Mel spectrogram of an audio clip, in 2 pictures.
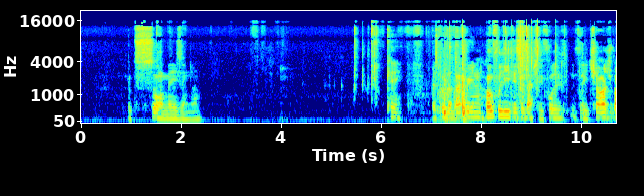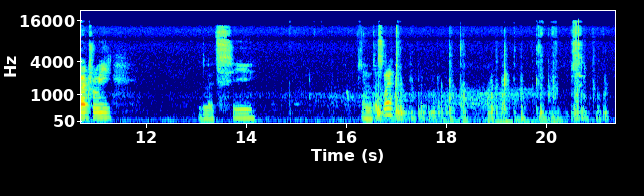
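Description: Packaging rustles as a small device is handled.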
